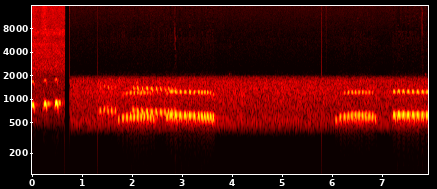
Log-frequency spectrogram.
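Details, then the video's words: An owl gives fast, mid-pitched pulsed trills in bursts of one to two seconds, each a quick run of tremulous hoots. The sound is thin and narrow over a faint background hiss. "Le hululement du hibou 🦉 Le Cri du hibou - The cry of the owl"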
